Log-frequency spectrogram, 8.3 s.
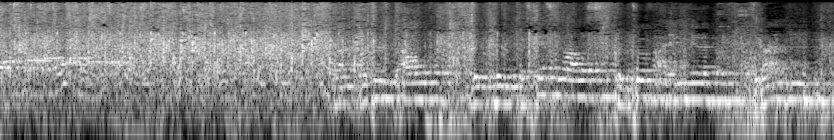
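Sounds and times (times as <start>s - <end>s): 
audience applause: 0.0s - 6.0s
speech: 3.8s - 8.2s.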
